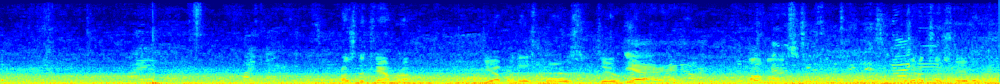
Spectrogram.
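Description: Men talking in a muffled conversation, with a steady low engine hum underneath.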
